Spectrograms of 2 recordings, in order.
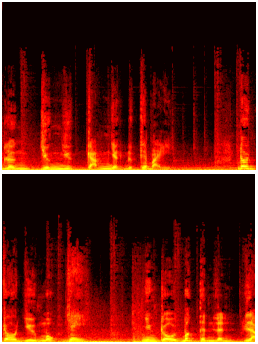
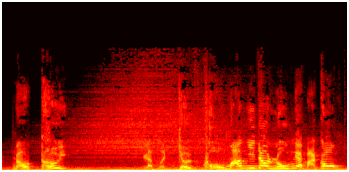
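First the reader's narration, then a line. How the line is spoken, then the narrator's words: Through gritted teeth. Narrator (Vietnamese): Ông Ba Trắng trích lên qua kẽ răng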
